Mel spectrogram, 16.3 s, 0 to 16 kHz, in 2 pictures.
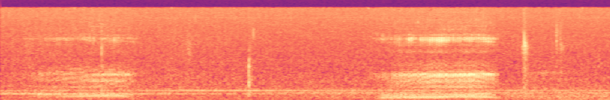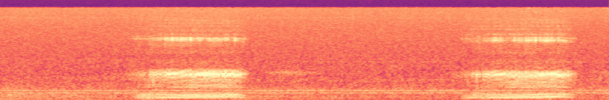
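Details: Adult man (fiancé) snoring loudly while asleep in a bedroom at 9 p.m., recorded from the doorway: loud, low rattling snores on each in-breath, about four cycles over sixteen seconds, with steady room hum. Heavy snoring.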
